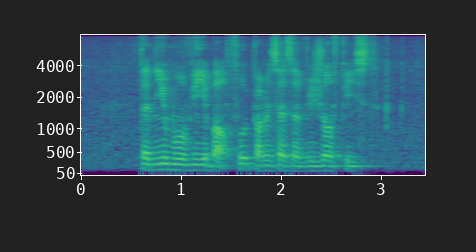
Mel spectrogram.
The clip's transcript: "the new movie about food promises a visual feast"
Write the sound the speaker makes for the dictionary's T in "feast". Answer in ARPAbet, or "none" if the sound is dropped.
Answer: T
